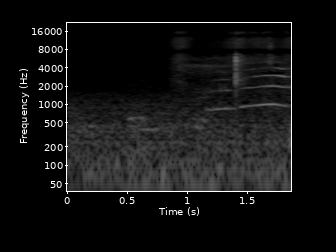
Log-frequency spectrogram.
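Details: The OK Cat, a pet domestic cat famous online for meows that sound like "okay", answers a woman's question about a snowstorm with a single rising, tonal meow near the end, clear harmonics above, voices before and after.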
